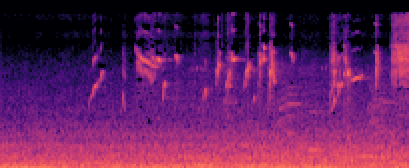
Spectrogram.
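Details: European goldfinch singing: a rapid, tinkling twitter of short chirps and quick upward slurred notes that runs almost without pause, over a steady low rumble of background noise.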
